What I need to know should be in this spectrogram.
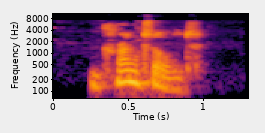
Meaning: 1. Grunted 2. Contented, pleased, satisfied
- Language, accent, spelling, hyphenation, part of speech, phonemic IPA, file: English, Southern England, gruntled, gruntl‧ed, adjective, /ˈɡɹʌntl̩d/, LL-Q1860 (eng)-gruntled.wav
